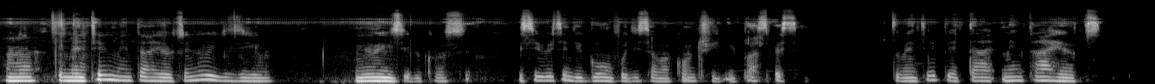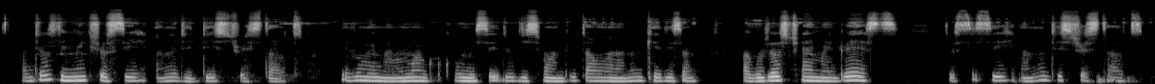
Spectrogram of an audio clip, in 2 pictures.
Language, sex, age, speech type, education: Nigerian Pidgin, female, 46-60, spontaneous, tertiary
